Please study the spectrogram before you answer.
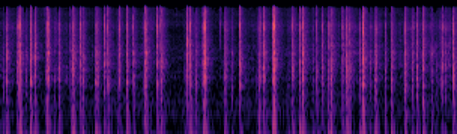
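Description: Long acrylic nails tap rapidly and continuously on the lid of a flat, closed black cardboard Carnival eyeshadow palette. The taps are sharp, dry clicks that stop instantly with no ring, pausing briefly just past the two-second mark before resuming.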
